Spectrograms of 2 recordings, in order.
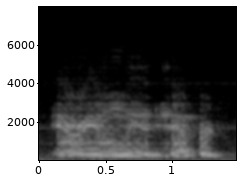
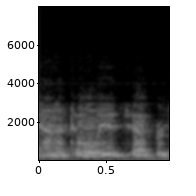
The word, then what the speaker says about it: Anatolian Shepherd: No, it's a Aeolian Shepherd. Or excuse me, Anatolian Shepherd. I mispronounced it.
